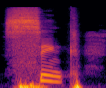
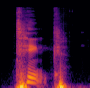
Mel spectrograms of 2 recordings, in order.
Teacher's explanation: it's changing from a fricative sink to the stop tink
